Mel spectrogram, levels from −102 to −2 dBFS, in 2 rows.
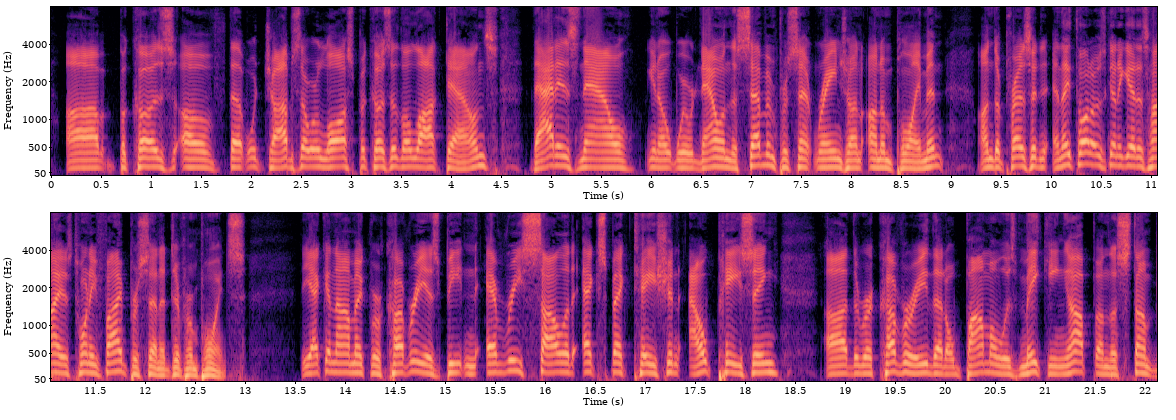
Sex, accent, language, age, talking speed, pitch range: male, American, English, 50-69, 165 wpm, 140-165 Hz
